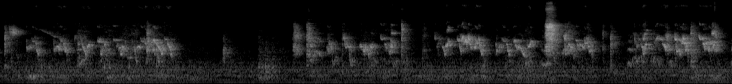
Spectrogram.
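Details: Indoor pet parakeets keep up a steady stream of scratchy chirps and warbles, a quieter gap near two seconds, then renewed chatter with one piercing squeak; a low hum runs throughout.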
